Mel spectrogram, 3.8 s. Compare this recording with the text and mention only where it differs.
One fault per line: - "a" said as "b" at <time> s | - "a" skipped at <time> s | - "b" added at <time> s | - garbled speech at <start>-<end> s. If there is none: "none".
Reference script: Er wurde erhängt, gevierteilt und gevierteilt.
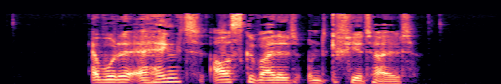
- "gevierteilt" said as "ausgeweidet" at 1.6 s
